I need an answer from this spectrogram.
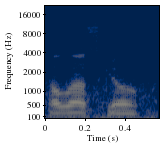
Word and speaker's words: Jalisco: So even as JAL, it's pronounced Jalisco, meaning sandy plains.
